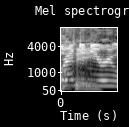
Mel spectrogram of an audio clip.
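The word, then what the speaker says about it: Brendon Urie: Brendan Urie will come to us himself.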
